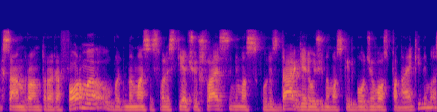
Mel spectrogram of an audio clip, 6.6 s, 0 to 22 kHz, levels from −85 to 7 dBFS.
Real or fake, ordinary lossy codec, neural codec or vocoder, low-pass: real; Opus, 64 kbps; none; 7.2 kHz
